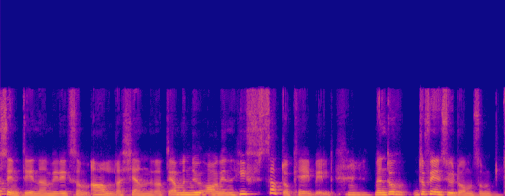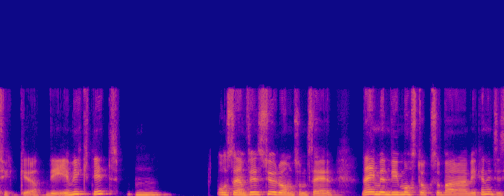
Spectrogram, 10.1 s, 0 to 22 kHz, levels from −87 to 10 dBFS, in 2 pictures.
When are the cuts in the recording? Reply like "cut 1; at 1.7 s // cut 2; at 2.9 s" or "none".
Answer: none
